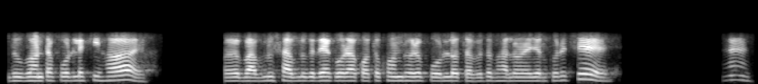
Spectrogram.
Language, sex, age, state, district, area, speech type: Bengali, female, 45-60, West Bengal, Purulia, rural, conversation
